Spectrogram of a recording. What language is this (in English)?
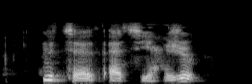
Kabyle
